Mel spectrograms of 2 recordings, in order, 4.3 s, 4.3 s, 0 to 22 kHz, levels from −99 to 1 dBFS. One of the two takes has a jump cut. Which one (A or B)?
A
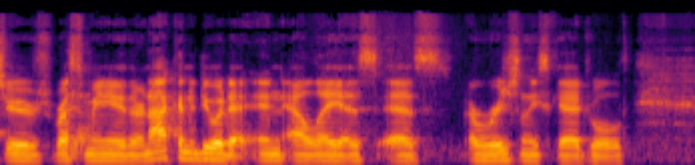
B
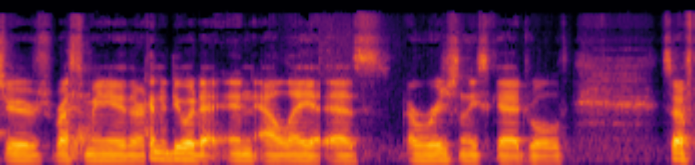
B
